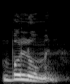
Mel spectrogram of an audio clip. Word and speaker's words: volumen: Otro ejemplo de palabra grave sin tilde es la palabra volumen. Volumen se acentúa en la penúltima sílaba, pero no lleva tilde porque termina en N. Volumen.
